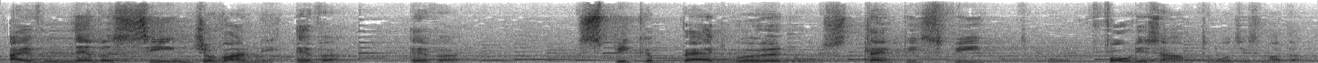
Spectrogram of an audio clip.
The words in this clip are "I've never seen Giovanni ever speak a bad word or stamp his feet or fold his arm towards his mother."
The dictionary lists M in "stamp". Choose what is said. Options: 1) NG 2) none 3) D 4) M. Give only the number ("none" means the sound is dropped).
4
